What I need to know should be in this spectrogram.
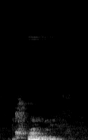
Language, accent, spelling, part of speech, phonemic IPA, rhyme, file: English, Southern England, crumby, adjective, /ˈkɹʌmi/, -ʌmi, LL-Q1860 (eng)-crumby.wav
- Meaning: 1. Alternative spelling of crummy (“bad, poor”) 2. Crumbly; inclined to break into crumbs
